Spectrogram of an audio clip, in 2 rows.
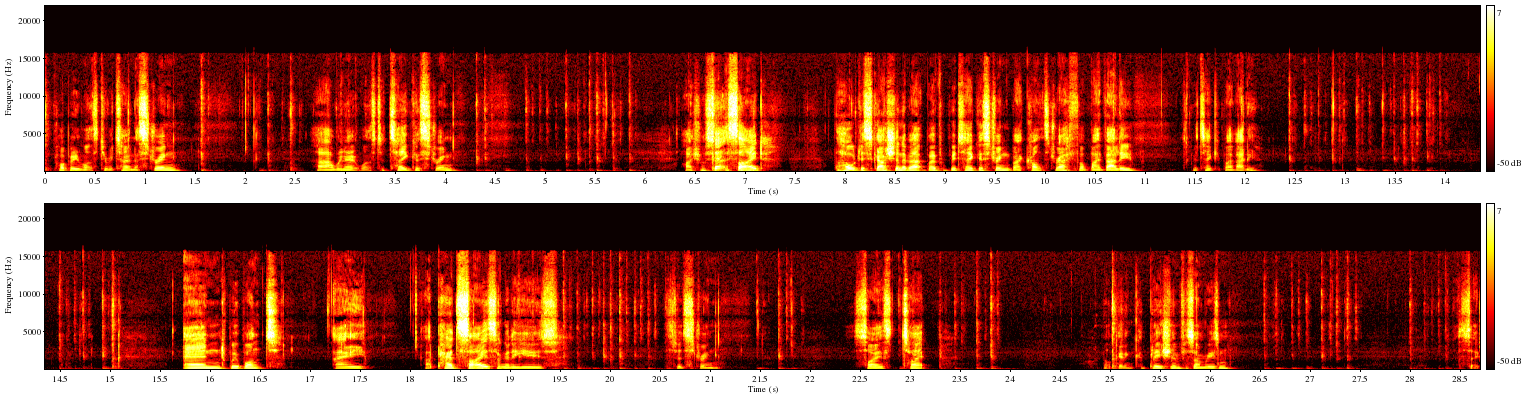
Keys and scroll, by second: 0.5 super+v.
